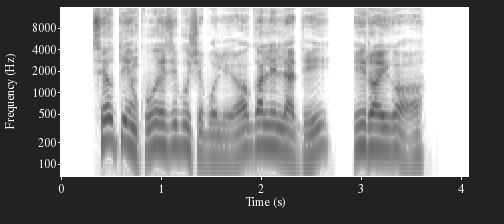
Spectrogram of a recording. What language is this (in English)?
Mahasu Pahari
